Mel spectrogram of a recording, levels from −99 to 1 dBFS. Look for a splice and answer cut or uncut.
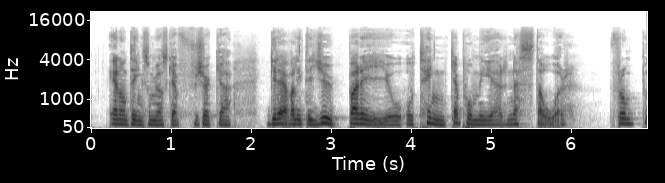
cut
